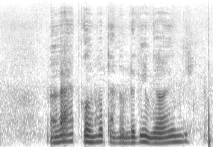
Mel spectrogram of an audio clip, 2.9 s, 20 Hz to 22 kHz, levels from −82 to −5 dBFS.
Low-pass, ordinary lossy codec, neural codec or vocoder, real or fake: none; none; codec, 44.1 kHz, 3.4 kbps, Pupu-Codec; fake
